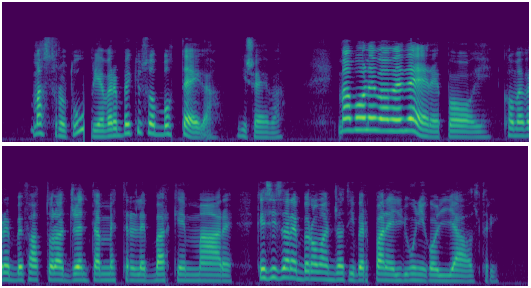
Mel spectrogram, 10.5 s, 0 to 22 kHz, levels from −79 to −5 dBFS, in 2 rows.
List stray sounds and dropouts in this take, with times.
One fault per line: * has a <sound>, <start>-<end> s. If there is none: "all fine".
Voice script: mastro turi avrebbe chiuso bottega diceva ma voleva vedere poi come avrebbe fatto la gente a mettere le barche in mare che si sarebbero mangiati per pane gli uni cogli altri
* has a dropout, 0.8-0.9 s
